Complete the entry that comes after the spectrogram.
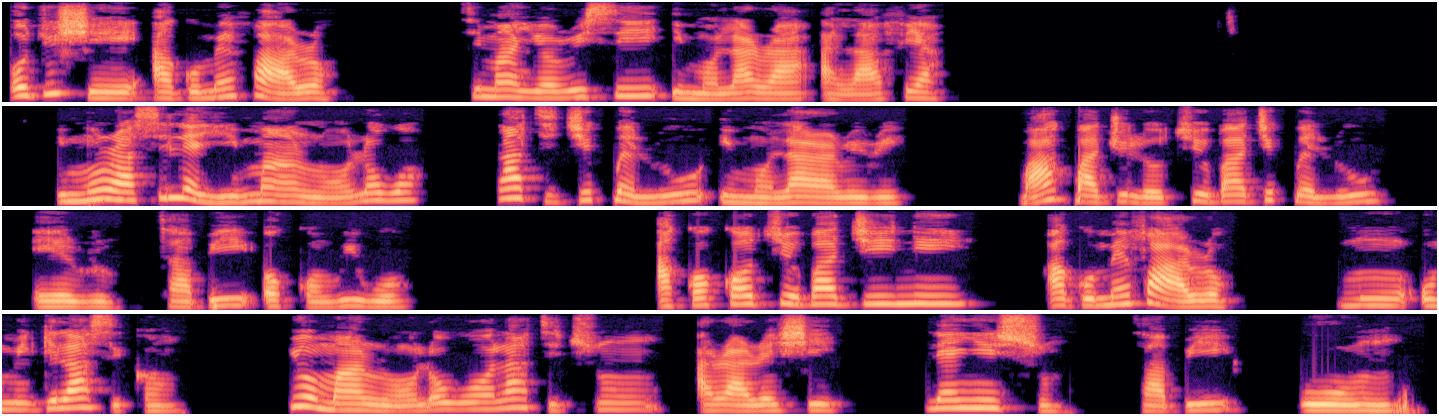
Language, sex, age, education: Yoruba, female, 15-29, tertiary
